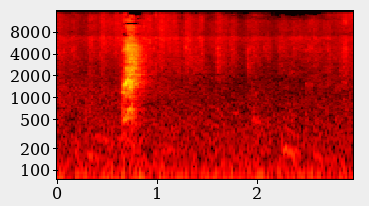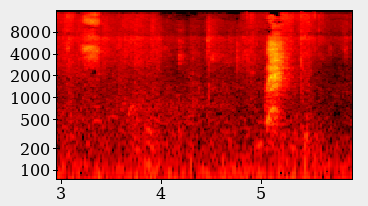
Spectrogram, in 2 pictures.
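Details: Pomeranian Toy Pom puppies at play in a garden; two sharp, bright yaps stand out about four seconds apart against a quiet low hum.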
